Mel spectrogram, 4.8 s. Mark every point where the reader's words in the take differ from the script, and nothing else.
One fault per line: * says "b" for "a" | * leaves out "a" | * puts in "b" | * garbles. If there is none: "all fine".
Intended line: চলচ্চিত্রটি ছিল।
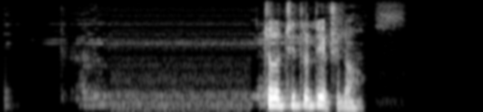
all fine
